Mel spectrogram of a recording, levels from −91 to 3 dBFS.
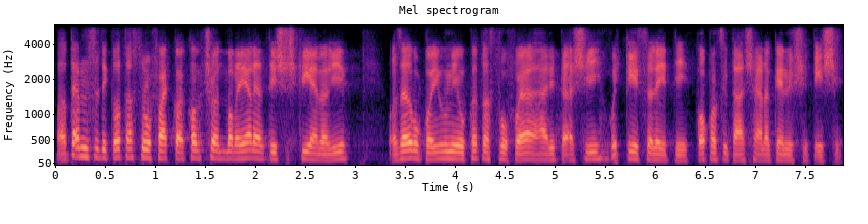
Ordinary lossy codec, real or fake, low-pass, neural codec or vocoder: Opus, 24 kbps; fake; 5.4 kHz; codec, 16 kHz, 1 kbps, FunCodec, trained on Chinese and English, 50 frames a second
